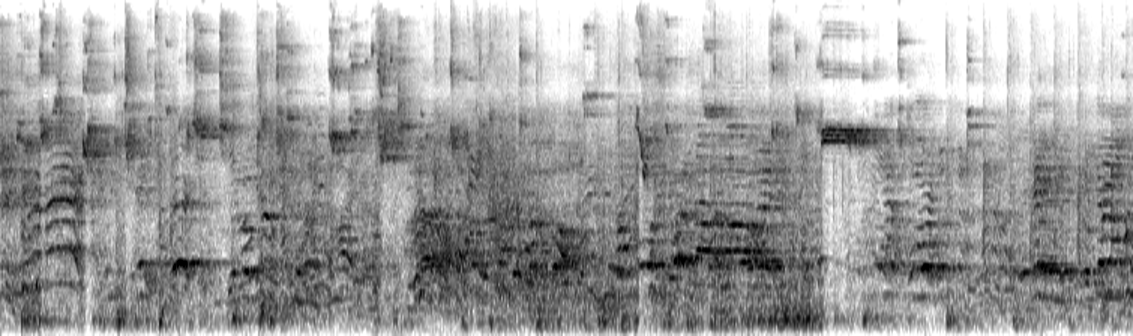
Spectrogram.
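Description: A basketball bouncing on a hardwood gym floor in repeated sharp knocks as play runs up the court, echoing in the large hall, over indistinct voices from players and the sideline.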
